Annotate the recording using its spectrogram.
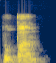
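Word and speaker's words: Tupã: en el idioma guaraní tu pan si está mal mi pronuncia y hay algún paraguayo por favor me corrigen pero es tupam tupam es Es el Dios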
